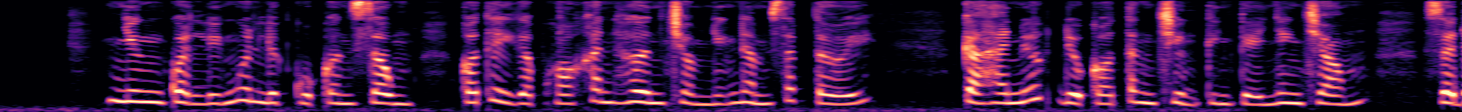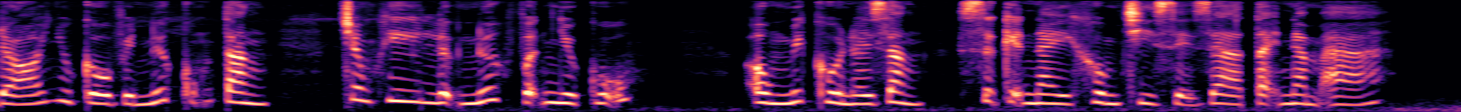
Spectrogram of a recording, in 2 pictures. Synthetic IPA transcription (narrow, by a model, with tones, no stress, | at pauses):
ɲɨ˧ŋkwaː˧˩nli˨˦ŋwənlɨ˨˩kːu˧˩əkɔ˧˩nsə˧wŋ͡mkɔ˨˦t̪ʰe˧˩ɣa˨˩p̚xɔ˨˦xa˧nɦəː˧nt͡ɕɔ˧wŋ͡mɲɨ̰˧˥ŋna˧msa˦˥p̚t̪əː˨˦jkaː˧˩ɦaː˧jnɨ˦˥ək̚ɗe˨˩wkɔ˨˦t̪a˧ŋt͡ɕɨ˧˩əŋkï˧ŋ̟t̪e˨˦ɲa˧jŋt͡ɕɔ˨˦wŋ͡m | z̥ɔ˧˩ɗɔ˨˦ɲu˧kə˨˩wve˨˩nɨ˦˥əkːʊ̰˧˥ŋ͡mt̪a˧ŋ | t͡ɕɔ˧wŋ͡mxi˧lɨ̰˧˨ŋnɨ˦˥ək̚və̰˧˥nɲi˨˧əwkṵ˧˥ | ʔə˧wŋ͡mmi˦˥k̚ʰo˧nɔ˨˦jza˨˩ŋsɨ̰˧˨kḭ˧˨ənːa˨˩jxə˧wŋ͡mt͡ɕi˧˩sa˧˩zaː˧t̪a̰ː˧˨jnaː˧mʔaː˨˦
